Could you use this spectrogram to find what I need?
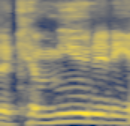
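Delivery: plain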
